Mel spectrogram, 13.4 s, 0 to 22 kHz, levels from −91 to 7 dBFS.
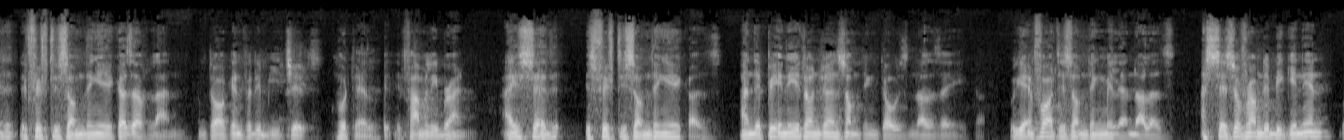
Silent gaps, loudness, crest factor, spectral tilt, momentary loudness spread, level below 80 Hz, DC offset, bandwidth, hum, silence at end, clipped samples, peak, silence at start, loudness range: none; -16 LUFS; 16 dB; -5 dB/octave; 13 LU; -40 dBFS; under 0.1%; 15.5 kHz; none; 0.15 s; under 0.1%; 0 dBFS; 0 s; 4 LU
